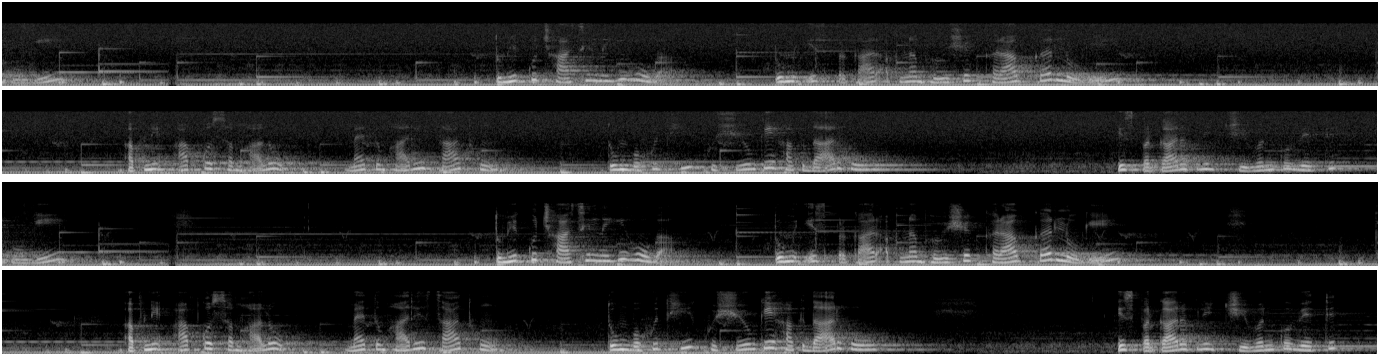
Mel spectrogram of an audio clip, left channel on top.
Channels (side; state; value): left; noise; hiss, 24 dB below the sound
